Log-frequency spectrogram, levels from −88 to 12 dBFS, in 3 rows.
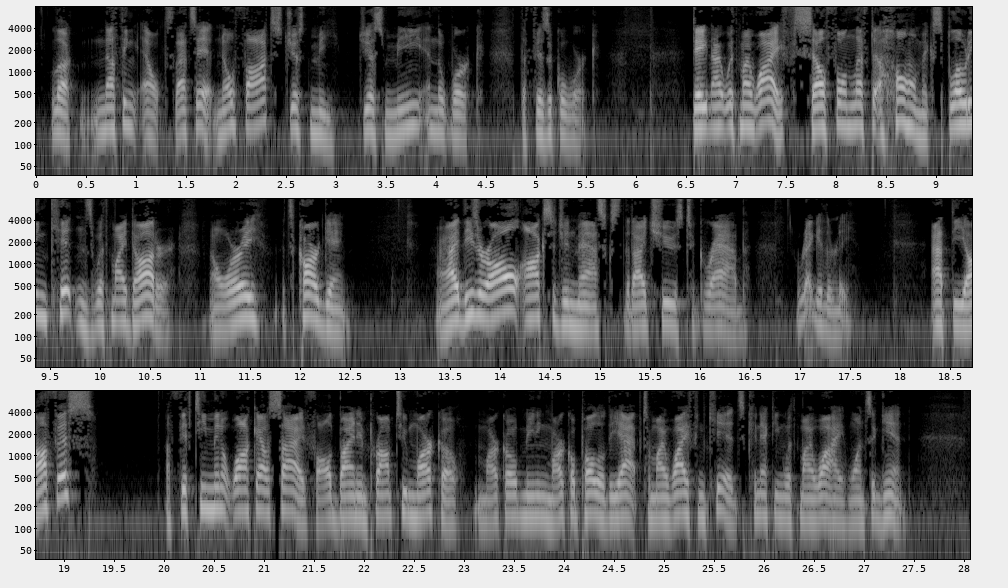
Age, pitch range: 30-49, 125-160 Hz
